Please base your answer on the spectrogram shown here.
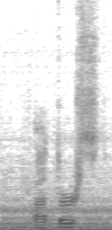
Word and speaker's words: Bathurst: You don't pronounce the H. Bathurst.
